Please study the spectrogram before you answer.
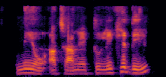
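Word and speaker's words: μ: এটার উচ্চারণ হচ্ছে মিউ। এটার উচ্চারণ কি? মিউ।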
